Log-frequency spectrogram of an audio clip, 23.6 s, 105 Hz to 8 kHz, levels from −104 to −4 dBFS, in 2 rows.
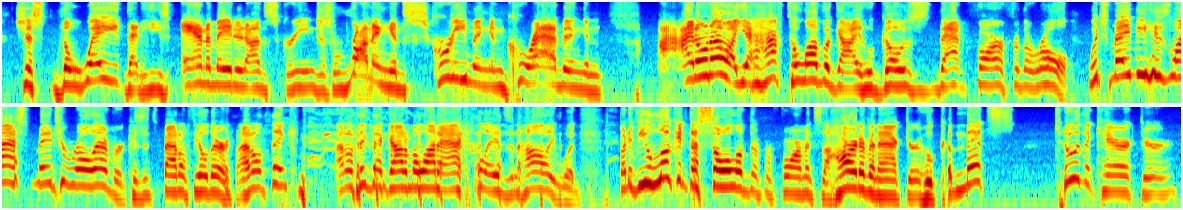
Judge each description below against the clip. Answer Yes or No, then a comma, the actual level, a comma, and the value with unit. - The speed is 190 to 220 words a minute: Yes, average, 200 wpm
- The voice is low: No, high, 235 Hz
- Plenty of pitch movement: Yes, wide, 5.9 semitones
